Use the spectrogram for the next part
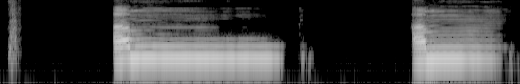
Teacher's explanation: میم دونوں ہونٹوں کی خشکی سے ادا ہوتا ہے۔ مثال کے طور پر ام ام، جب آپ دونوں ہونٹوں کو سختی سے ملاتی ہیں اور خشک یا ڈرائی پارٹ آپ کے ہونٹوں کا لگتا یا جڑتا ہے تو میم ادا ہوتا ہے۔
